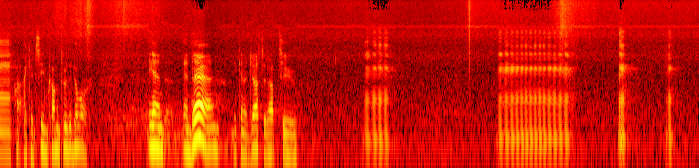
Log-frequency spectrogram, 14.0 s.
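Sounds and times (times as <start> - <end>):
deer buck grunt call: 0.0 - 5.7, 7.2 - 8.0, 9.7 - 13.8
speech: 0.2 - 2.0, 3.0 - 6.1, 7.2 - 8.0, 9.9 - 10.5.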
